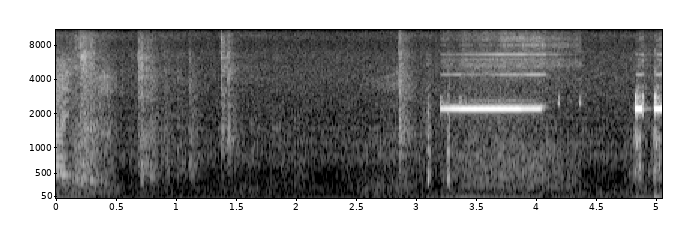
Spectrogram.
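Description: timer beeping

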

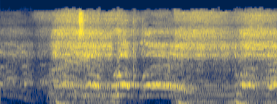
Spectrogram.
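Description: audience clapping and cheering

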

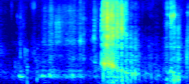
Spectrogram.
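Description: crunching potato chips

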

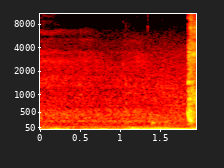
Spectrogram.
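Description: cough

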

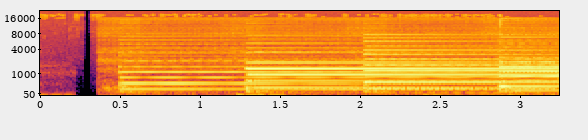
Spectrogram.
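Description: clock ticking

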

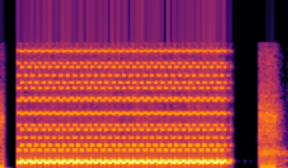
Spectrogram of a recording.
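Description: telephone ringing

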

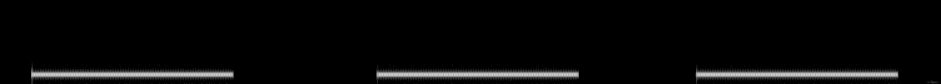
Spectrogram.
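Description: phone call ringing unanswered

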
